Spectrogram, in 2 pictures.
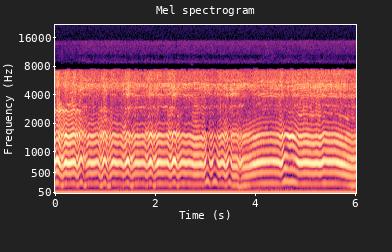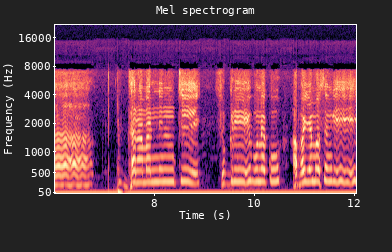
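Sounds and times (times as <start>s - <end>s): person singing wordless melody: 0.0s - 12.0s.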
